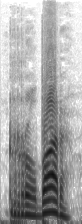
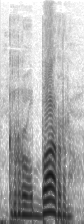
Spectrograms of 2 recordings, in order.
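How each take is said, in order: Both takes have the same delivery.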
